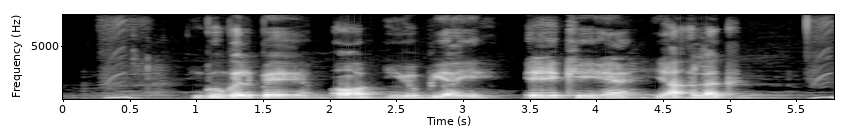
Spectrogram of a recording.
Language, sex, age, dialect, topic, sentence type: Hindi, male, 25-30, Marwari Dhudhari, banking, question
